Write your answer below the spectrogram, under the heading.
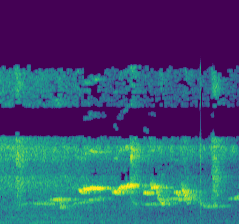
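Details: Spotted magpie-robin singing as a mastering song for fledglings being hand-fed; a short run of high whistled and buzzy notes, rising and falling, in a quiet room.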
